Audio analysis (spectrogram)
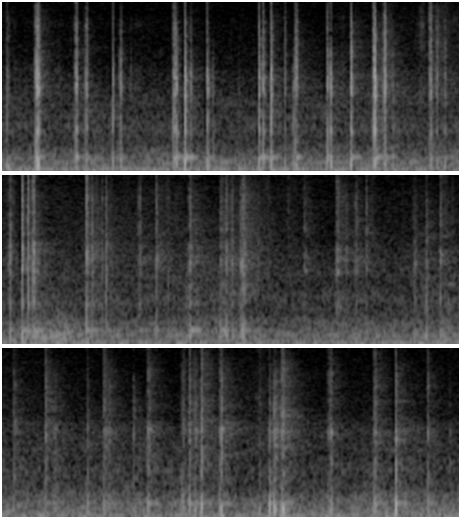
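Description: A hollow, printed aluminium beverage can is held in the hands and tapped and scratched with long nails. Quick, sharp, bright clicks scatter irregularly over a soft scratchy rasp. The taps die away almost instantly, with a faint hollow low ring beneath them.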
